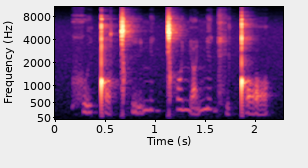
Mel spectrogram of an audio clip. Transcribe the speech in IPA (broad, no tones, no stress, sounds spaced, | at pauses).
xʷ ḭ ǃ ɔ̰ ǀʰ ḭ ɲ i ɡ ǀʰ ɔ ɲ ɑ̰ ɲ ɪ ɡ x ḭ ǃ ɔ̰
